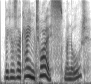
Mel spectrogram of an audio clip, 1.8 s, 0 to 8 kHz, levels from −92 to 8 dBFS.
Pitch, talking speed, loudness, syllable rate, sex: 240 Hz, 195 wpm, -14 LUFS, 5.7 syllables/s, female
